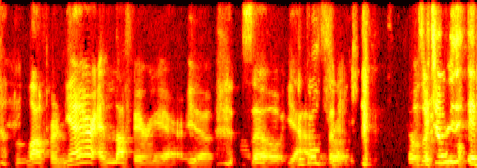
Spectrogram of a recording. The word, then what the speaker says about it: Lafreniere: They were two old, and they kept calling LaFerriere, and I was like, who is this?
